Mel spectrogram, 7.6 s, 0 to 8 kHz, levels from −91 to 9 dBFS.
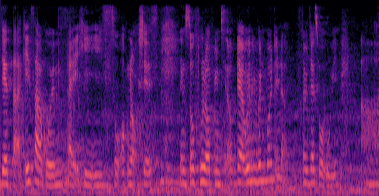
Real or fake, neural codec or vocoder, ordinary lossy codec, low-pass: fake; codec, 16 kHz, 4 kbps, FreqCodec, larger model; none; 7.2 kHz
